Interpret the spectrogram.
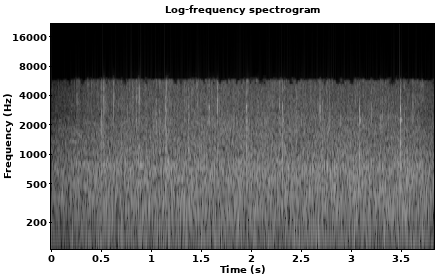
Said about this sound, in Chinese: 稍微讲了深一点点，鼓掌的声音就少了。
